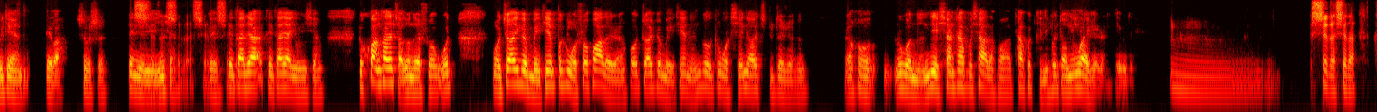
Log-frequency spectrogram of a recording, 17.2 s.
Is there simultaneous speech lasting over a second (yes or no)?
yes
